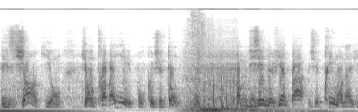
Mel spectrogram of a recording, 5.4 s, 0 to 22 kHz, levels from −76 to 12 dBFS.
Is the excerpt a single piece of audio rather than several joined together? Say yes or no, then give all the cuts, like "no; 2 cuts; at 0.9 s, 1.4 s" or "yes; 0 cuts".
no; 1 cut; at 3.0 s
